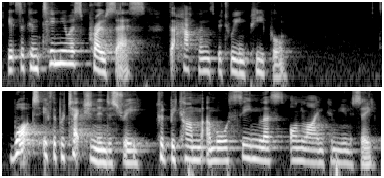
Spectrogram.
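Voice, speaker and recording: A woman giving a prepared conference talk, measured and slowing down to land her closing points. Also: low-pitched, vocal fry. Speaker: conference speaker.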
